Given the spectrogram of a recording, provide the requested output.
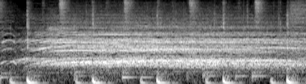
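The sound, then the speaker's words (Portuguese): A large live crowd at the Expo Inter, during a live DVD recording, roars and shouts in a loud, unbroken wall of sound, while a steady thumping beat pulses underneath throughout. “ao vivo na Expo Inter, me sopraram ali dizendo que estaria aqui essa noite, e aliás eu vou querer ouvir o grito daí, mas estaria aqui essa noite conosco para cantar o maior coral do Rio Grande.”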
